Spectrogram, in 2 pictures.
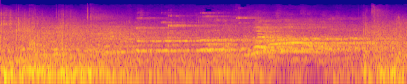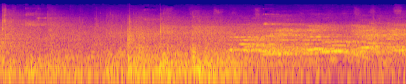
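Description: Futsal match in a sports hall: players shouting to each other, with the thuds of the ball being kicked and bouncing on the wooden floor, all echoing in the hall. The shouts come about two and a half seconds in and again near the end.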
